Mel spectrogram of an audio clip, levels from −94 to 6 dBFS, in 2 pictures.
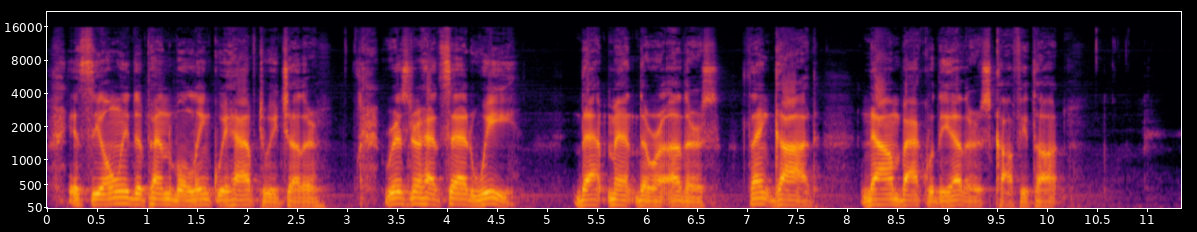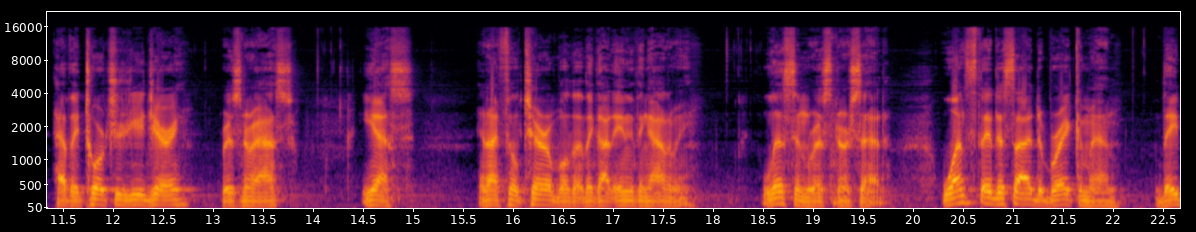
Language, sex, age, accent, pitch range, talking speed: English, male, 50-69, American, 85-105 Hz, 155 wpm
